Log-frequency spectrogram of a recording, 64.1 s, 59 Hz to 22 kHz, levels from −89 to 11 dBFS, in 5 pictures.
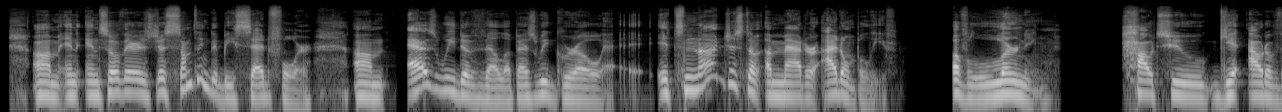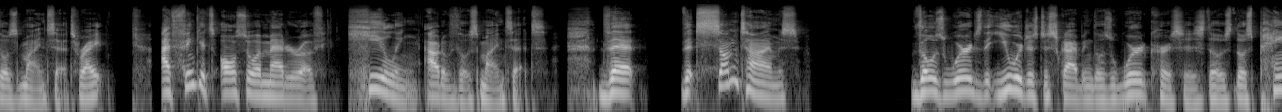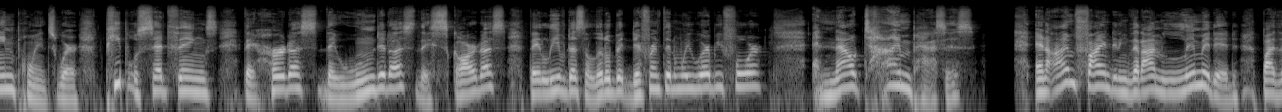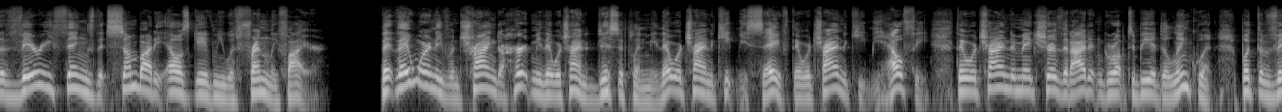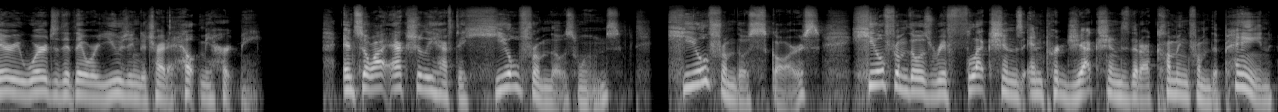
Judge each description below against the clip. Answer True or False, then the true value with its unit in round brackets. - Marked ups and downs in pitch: True (6.5 semitones)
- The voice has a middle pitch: True (155 Hz)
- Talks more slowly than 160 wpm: False (185 wpm)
